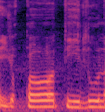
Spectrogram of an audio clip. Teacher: الف سے پہلے زبر ہے، الف مدہ ہے، اس کو ایک الف برابر کھینچ کے پڑھیں گے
